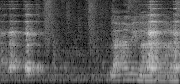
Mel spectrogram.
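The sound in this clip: Bowls being handled, clinking and knocking together in a few short bursts, with a quieter pause in the middle before a louder run of clatter.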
